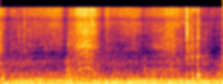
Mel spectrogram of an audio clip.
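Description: Car engine idling, heard from inside the cabin as a steady low hum, with a brief soft rustle about a second in.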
